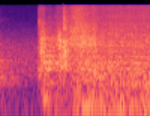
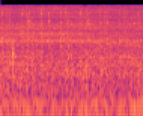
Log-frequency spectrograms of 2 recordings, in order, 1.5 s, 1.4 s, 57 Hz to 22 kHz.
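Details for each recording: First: 1964 Cadillac V8 after replacing worn points: cranks briefly, catches at once and settles into a steady even idle, no stumbling; running well, maybe an exhaust leak or two. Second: 1964 Cadillac V8, carbureted, first runs after 17 years, warm idle after thermostat opened: hissy, chuffing edge with a light tick in the beat; exhaust leak on one side near the manifold, leaky valve cover gasket also suspected.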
